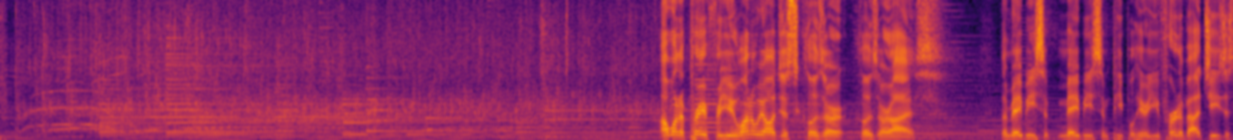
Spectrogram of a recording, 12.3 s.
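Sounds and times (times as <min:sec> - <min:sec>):
crowd clapping: 0:00.0 - 0:08.4
sustained keyboard music: 0:00.9 - 0:12.3
speech: 0:06.6 - 0:09.4, 0:10.0 - 0:12.3.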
